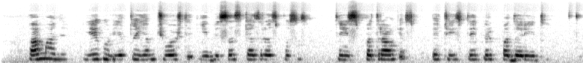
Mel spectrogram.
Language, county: Lithuanian, Utena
